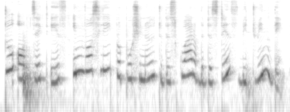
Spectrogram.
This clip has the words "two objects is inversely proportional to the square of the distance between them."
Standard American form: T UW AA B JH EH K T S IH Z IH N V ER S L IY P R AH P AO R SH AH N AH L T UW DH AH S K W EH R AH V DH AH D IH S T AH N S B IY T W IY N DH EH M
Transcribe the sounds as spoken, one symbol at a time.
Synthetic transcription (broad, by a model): T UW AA B JH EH K T IH Z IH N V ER S L IY P R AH P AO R SH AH N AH L T UW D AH S K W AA R AH V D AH D IH S T AH N S B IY T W IY N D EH M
